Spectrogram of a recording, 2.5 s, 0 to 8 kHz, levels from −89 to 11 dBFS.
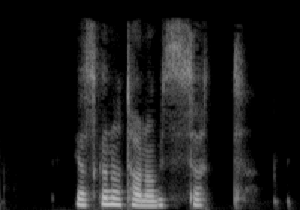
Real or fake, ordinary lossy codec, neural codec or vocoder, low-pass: fake; MP3, 48 kbps; autoencoder, 48 kHz, 32 numbers a frame, DAC-VAE, trained on Japanese speech; 7.2 kHz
